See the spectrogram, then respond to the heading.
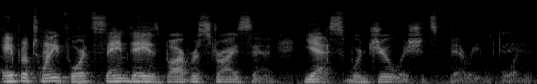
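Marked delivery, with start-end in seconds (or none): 4.2-5.4 soft whispered joke aside. Real, not acted. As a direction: drop to a secret whisper.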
